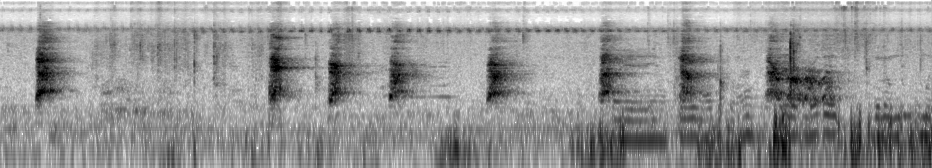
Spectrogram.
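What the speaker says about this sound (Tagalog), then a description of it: "ingay kasi ng aso mga boss." Dogs barking at night, a string of sharp barks and yips spaced about a second apart, moderately near, with some rustling and movement between barks.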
